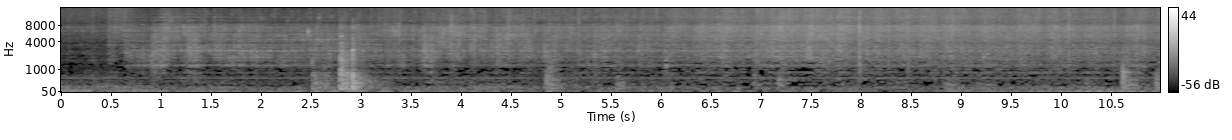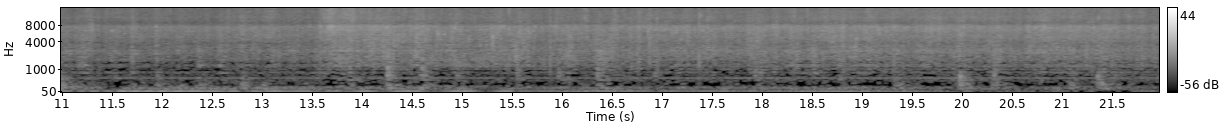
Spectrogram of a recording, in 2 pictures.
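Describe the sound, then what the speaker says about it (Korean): Minced garlic stir-frying in cooking oil in a pan over medium heat, a continuous close sizzle that swells slightly partway through, with occasional utensil knocks and scrapes and no voices. "다음에 다진 마늘 한 큰술을 넣어서 볶도록 하겠습니다"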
